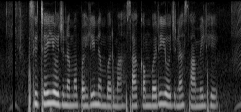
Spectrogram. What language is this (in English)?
Chhattisgarhi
